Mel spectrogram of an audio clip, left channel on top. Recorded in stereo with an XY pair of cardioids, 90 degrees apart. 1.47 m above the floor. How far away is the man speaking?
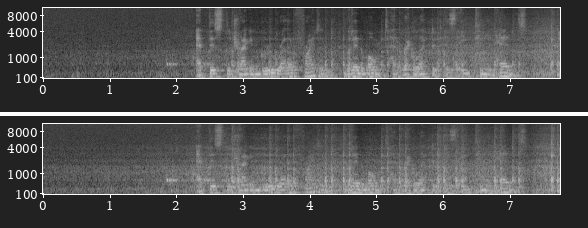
About 0.6 m.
